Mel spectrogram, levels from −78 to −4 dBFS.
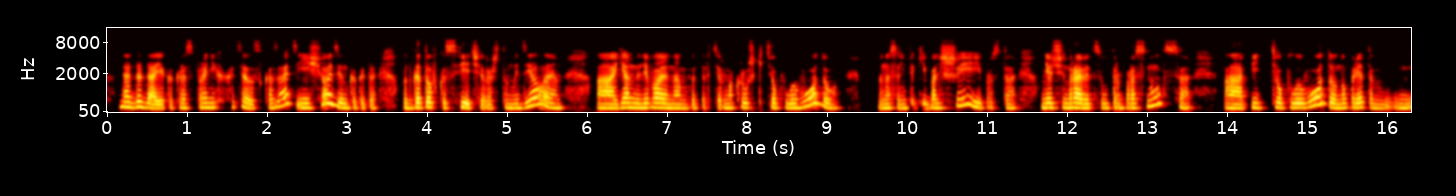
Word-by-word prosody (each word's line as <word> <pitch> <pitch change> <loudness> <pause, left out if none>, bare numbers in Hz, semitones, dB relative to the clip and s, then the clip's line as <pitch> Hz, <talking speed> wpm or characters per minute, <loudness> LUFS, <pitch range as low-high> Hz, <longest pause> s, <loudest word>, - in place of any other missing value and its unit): Да-да-да, 230 -4 +4
я 170 +1 +2
как - - -9
раз 195 0 -3
про 210 +2 -1
них 210 +1 -2
и - - -20
хотела 215 -5 -1
сказать. 260 - -2
И - - -1
ещё 200 - 0
один, 215 - +4
как 185 - -6
это, 185 +1 -5 0.3
подготовка 210 +2 +3
с 195 - -7
вечера, 190 -4 +2
что 190 +2 -9
мы 190 0 -2
делаем. 205 - +2 0.4
А, 185 -1 +4
я 210 +3 +4
наливаю 205 0 +4
нам 185 -1 -1
в 185 - -13
это 185 - -7
в - - -18
термокружки 190 +3 -4
теплую 195 -1 -2
воду. 205 - 0 0.4
У - - -7
нас 190 +1 -2
они 185 0 -4
такие 180 0 -8
большие. 240 - 0
И - - -2
просто 195 -2 -8 0.3
мне 205 +1 +2
очень 205 -1 0
нравится 200 -1 +5
утром 195 -1 -4
проснуться, 210 - -2 0.4
а, 185 -1 +3
пить 195 +1 -5
теплую 200 -1 +1
воду, 300 - +3
но 200 +1 0
при 205 0 0
этом 200 -5 -3
н 190 -3 -4
200 Hz, 185 wpm, -23 LUFS, 190-210 Hz, 0.4 s, нравится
